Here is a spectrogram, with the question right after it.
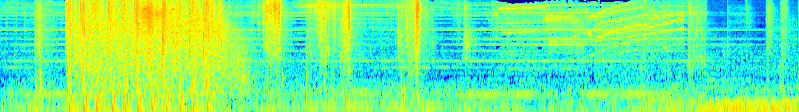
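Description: Weapons fire in the video game Satisfactory: a dense, rapid burst of shots for a couple of seconds, then scattered single cracks and mechanical clicks over a low rumble.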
